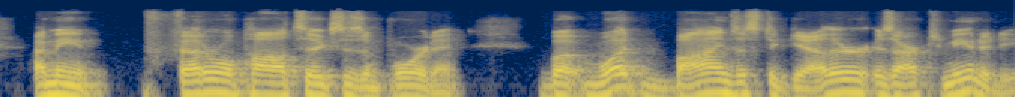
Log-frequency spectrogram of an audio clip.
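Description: There is vocal fry in this man's medium-pitched voice, which carries lively intonation over a quiet background. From North Carolina, Greensboro. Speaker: state legislator. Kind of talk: interview.

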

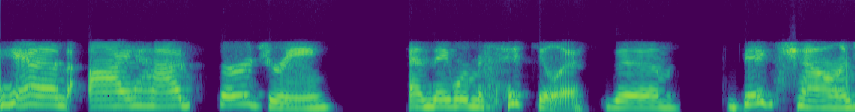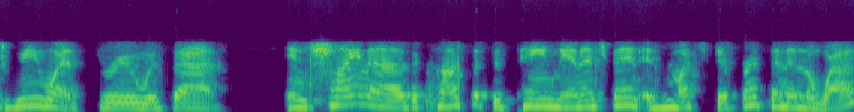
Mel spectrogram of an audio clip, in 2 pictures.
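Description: Upbeat and lively in intonation, a woman speaks at a fairly slow pace and medium pitch with very even loudness. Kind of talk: interview.

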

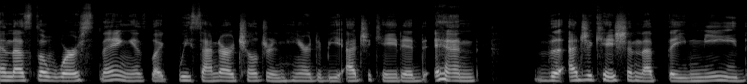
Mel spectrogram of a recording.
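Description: A woman with an unremarkable speaking voice talks at a fairly slow pace and a fairly low pitch, her intonation fairly even, in a very clean recording with a silent background and a dry, close sound with no echo. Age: 30s. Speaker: parent of a bullied child. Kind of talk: interview.

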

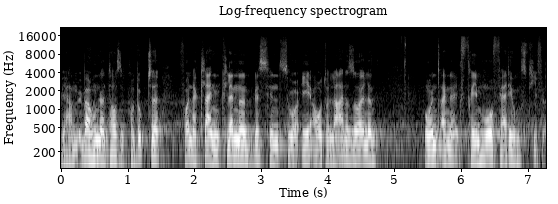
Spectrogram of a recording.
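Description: A normal speaking voice, fairly even in intonation, moving at a moderate pace. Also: man, medium pitch for a man. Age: 30s. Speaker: product manager. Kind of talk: interview. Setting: conference.

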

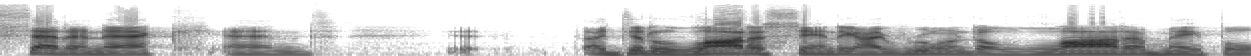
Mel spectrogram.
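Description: With fairly even intonation, a man talks in an unremarkable speaking voice. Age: 60s. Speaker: guitar maker. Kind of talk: casual chat. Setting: studio.

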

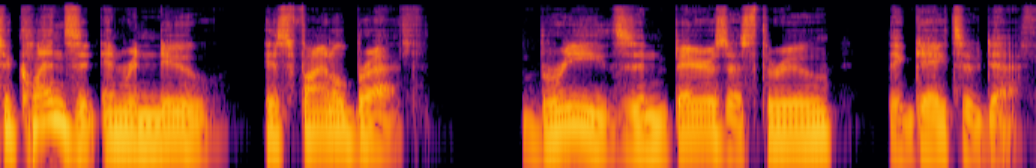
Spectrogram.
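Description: Very slowly, a man talks at a medium pitch with ordinary variation. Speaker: podcast host. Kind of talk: meditation with a poem read aloud, in a hushed, solemn devotional tone. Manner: slow, reverent, measured, soft-spoken.

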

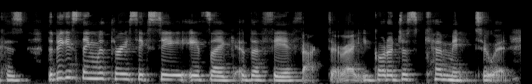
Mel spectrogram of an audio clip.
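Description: The woman's pitch moves in an ordinary way as she talks at a moderate speed. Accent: Australian. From Australia, Sydney. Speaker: Olympic mogul skier. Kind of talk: casual interview.

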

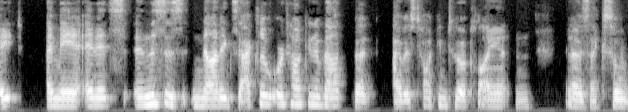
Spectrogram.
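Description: At a fairly quick pace, a woman speaks at medium pitch with ordinary pitch variation against a quiet background. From Texas. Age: 60s. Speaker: fitness coach and author. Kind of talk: casual chat. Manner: animated.

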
